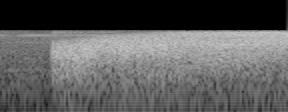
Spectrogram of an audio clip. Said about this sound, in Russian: Заградительная помеха, белый гауссовский шум.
